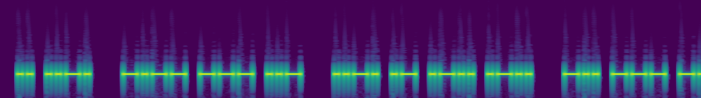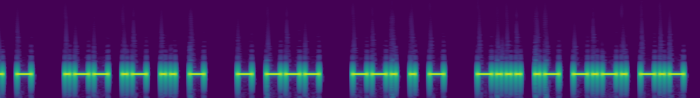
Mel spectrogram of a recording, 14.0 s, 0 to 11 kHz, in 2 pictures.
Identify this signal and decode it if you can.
Morse code, heard as a keyed tone, about 25 wpm, 700 Hz. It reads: IF YOU FALL DONT WAIT TO GET BACK
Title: Sentences from Top 1000 Words - Review Part 2 - 25wpm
